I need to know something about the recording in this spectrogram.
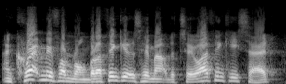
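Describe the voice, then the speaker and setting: A man's voice: on the high side, expressive, very fast. A man, a doctor, talking unscripted to viewers on a livestream in an outspoken, impassioned way that rambles into asides, with a slight sore throat and sniffle. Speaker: doctor giving a livestream talk.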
